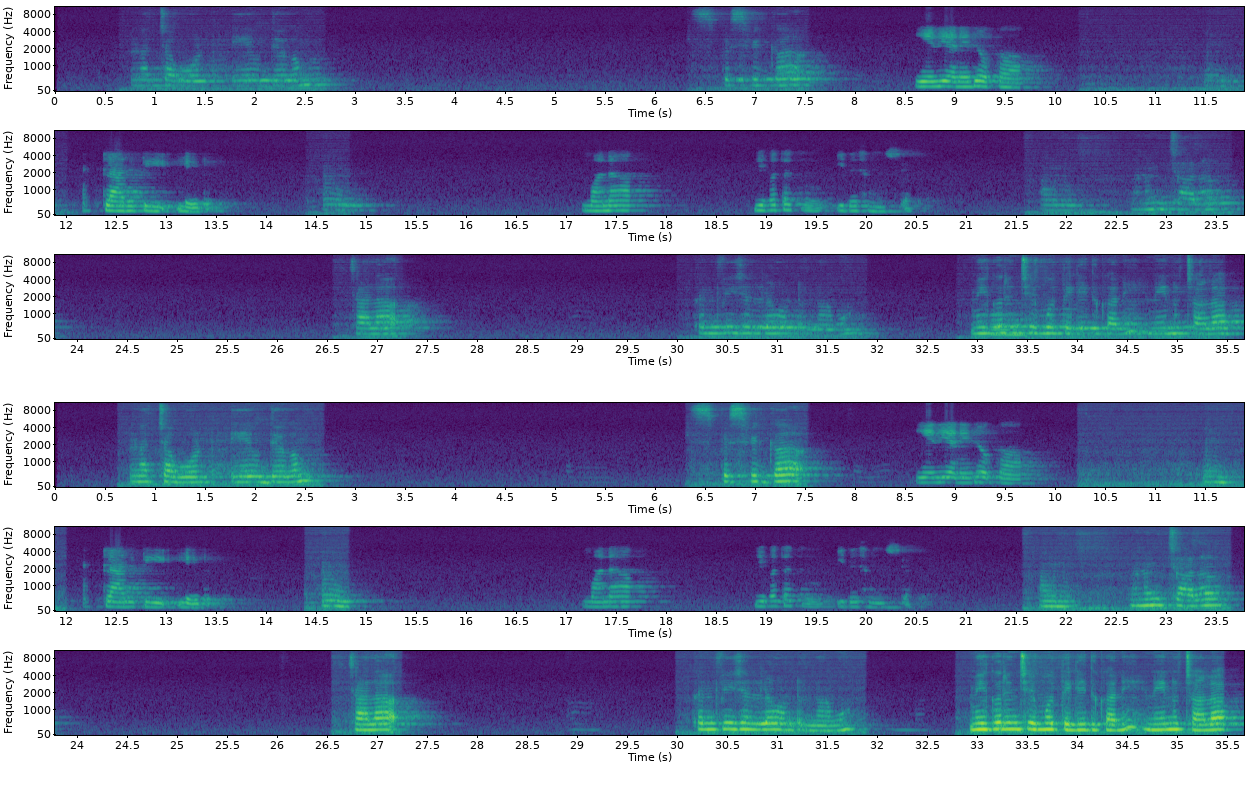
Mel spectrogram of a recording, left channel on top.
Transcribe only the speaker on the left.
ఏది అనేది ఒక
క్లారిటీ లేదు
మన యువతకు ఇదే సమస్య
అవును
